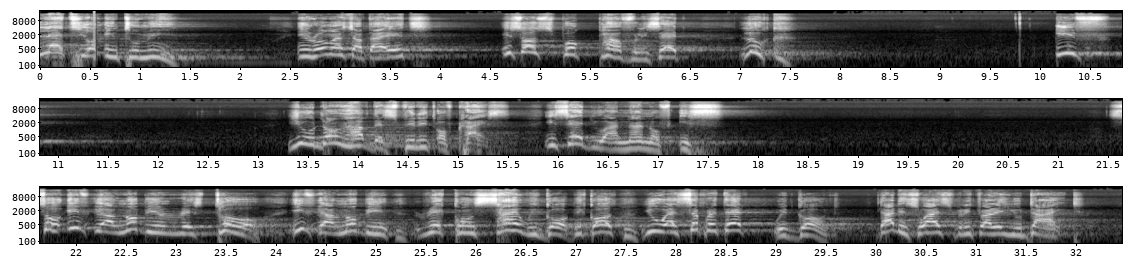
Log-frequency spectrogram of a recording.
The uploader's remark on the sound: Sermon preached at CBC Shiashie Campus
